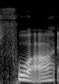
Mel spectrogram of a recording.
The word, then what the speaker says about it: foi: Malfoy, eller jag tror det uttalas Foi, F-O-I.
